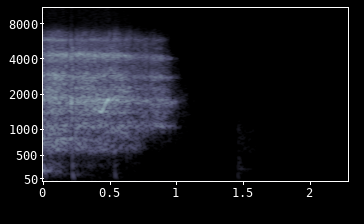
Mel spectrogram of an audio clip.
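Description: A woman's long, breathy exhale through the mouth, an audible sigh at the end of a deep yoga breath, fading out about a second in.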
